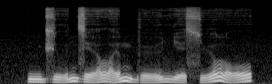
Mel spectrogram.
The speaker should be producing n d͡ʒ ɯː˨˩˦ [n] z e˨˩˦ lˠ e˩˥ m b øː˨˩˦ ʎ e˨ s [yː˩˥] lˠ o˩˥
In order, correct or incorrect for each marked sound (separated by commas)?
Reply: correct, correct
